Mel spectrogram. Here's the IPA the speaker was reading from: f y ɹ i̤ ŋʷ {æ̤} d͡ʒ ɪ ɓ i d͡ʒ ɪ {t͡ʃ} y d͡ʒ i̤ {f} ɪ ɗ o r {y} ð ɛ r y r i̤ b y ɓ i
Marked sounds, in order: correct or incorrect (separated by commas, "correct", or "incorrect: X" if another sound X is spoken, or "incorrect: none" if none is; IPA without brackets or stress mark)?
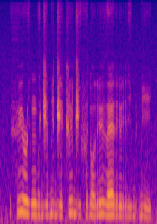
incorrect: ɛ̤, correct, correct, correct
